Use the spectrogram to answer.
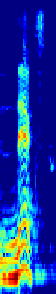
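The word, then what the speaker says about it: Nginx: 引擎，它通常也是 NextX NGX，这是它的读音啊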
